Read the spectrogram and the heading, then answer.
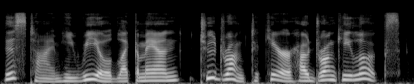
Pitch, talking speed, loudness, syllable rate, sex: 185 Hz, 215 wpm, -18 LUFS, 4.3 syllables/s, female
